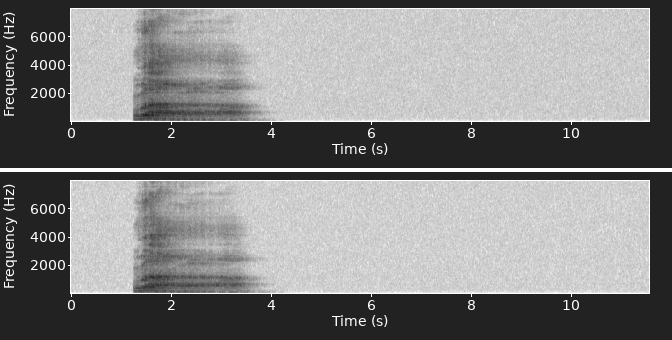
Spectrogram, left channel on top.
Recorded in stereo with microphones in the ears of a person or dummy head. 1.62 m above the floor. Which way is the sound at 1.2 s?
20° left (ahead or behind).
